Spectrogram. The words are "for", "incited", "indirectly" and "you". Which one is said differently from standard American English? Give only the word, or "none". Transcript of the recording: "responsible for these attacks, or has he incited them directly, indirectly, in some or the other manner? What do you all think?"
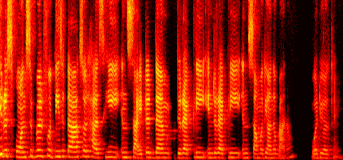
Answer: none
